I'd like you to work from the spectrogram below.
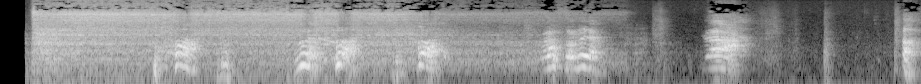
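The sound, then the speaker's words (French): A steady, loud hiss of gas spraying for about six seconds from a connected home security system being tested inside a room as someone enters, with muffled voices talking over it, then the spray cuts off and a few short voiced bursts follow. “Par exemple, alarme et s'il insiste, du gaz.”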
